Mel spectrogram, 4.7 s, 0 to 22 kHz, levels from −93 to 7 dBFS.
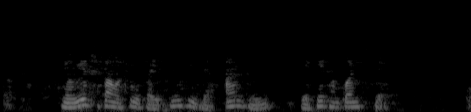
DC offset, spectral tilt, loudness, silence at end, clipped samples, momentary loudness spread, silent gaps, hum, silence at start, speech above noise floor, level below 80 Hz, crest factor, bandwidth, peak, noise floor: under 0.1%; -8.5 dB/octave; -58 LUFS; 0 s; under 0.1%; 11 LU; none; none; 0.05 s; over 33 dB; -82 dBFS; 18 dB; 7.2 kHz; -40 dBFS; under -90 dBFS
